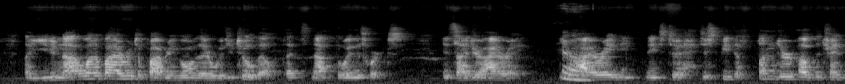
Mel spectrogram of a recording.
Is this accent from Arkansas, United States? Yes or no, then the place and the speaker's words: yes; Little Rock, Arkansas, United States; this happens to be in my hometown of Little Rock, Arkansas, but I have yet to see it.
